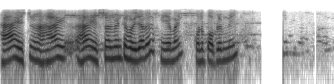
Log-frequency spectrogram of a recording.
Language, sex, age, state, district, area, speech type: Bengali, male, 18-30, West Bengal, South 24 Parganas, urban, conversation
